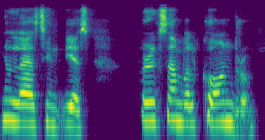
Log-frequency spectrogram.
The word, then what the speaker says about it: chondro: so we pronounce it like like we were pronouncing and body right unless yes for example chondro not Chandra of course all right Keith not keep okay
